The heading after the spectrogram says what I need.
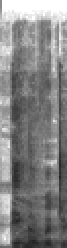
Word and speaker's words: innovative: So innovative, innovative. You have to give the stress in the beginning.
